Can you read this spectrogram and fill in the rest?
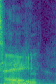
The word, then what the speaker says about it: hej: It's hey, as we say in Swedish. – H-E-J. – Yeah, here we go. – One of my favourite things when you go to Sweden is people going, hey, hey.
